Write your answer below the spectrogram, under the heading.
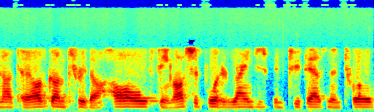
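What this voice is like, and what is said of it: Australian accent. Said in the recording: “I'm an Aussie ... people hear my accent and think, "Oh, you're not credible."”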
